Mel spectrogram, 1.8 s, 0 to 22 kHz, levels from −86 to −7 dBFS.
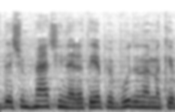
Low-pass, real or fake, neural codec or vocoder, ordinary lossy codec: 14.4 kHz; fake; vocoder, 48 kHz, 128 mel bands, Vocos; MP3, 64 kbps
